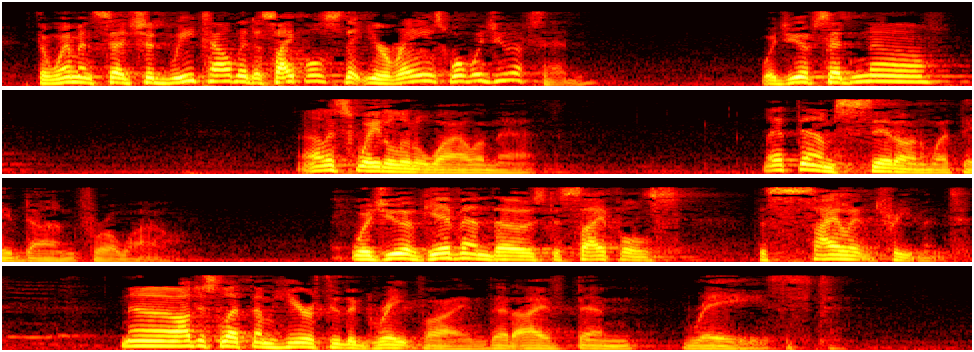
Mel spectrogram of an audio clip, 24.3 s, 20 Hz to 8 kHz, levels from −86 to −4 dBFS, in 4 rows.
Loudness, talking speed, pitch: -22 LUFS, 150 wpm, 120 Hz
